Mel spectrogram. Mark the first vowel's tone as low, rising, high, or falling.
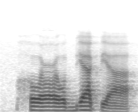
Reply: low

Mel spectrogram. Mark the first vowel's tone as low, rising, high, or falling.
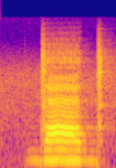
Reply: high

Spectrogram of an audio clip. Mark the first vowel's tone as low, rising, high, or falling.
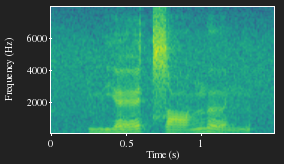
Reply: rising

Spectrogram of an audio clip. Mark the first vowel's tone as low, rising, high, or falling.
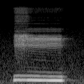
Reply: low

